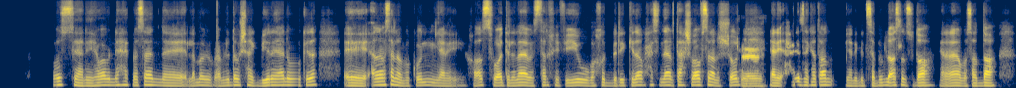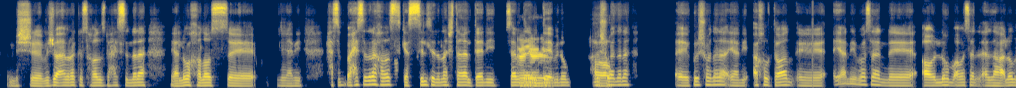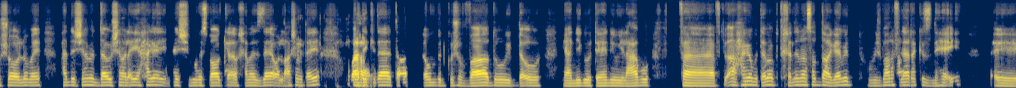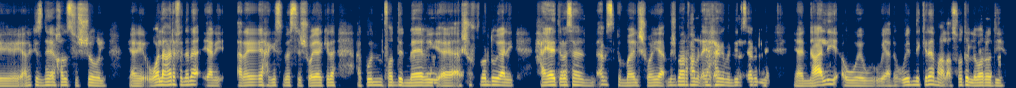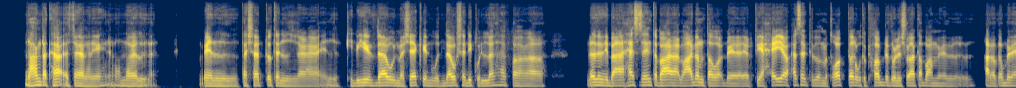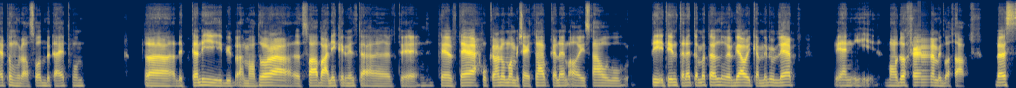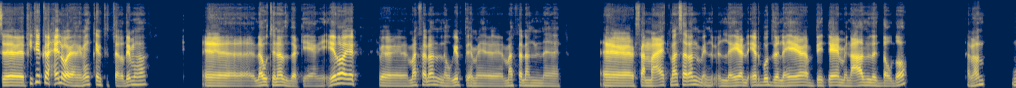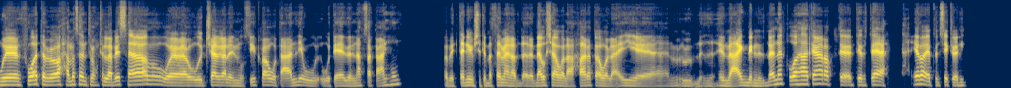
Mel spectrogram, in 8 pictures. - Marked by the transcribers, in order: in English: "break"; tapping; background speech; laughing while speaking: "آه"; other background noise; in English: "الairpods"
- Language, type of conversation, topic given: Arabic, advice, إزاي أقدر أسترخى في البيت مع الدوشة والمشتتات؟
